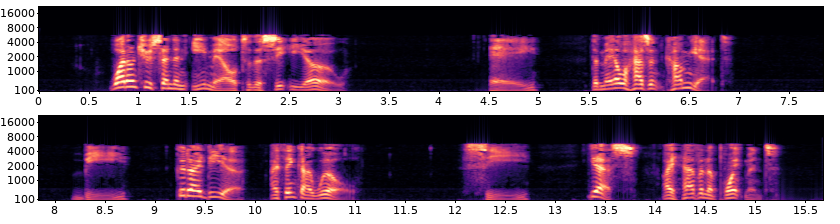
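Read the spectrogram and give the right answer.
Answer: B: Good idea, I think I will.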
